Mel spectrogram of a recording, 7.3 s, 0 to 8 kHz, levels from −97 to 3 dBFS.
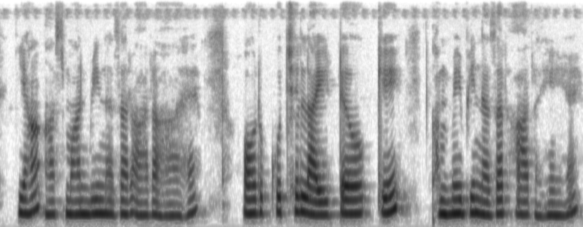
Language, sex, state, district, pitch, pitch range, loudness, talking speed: Hindi, female, Jharkhand, Jamtara, 180 Hz, 170-195 Hz, -17 LUFS, 140 wpm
